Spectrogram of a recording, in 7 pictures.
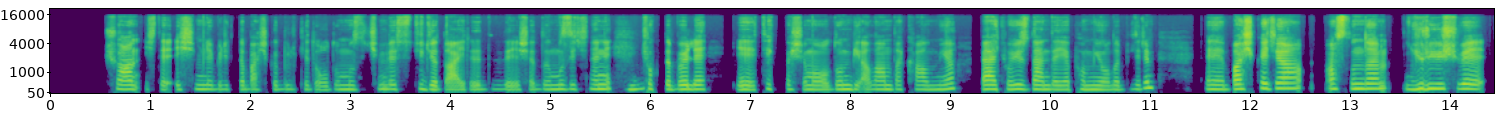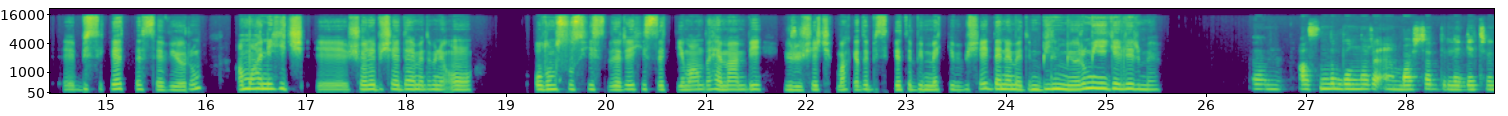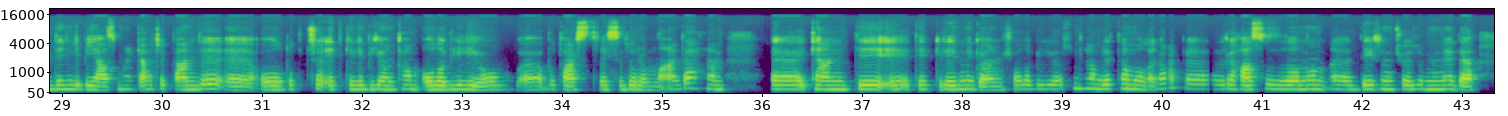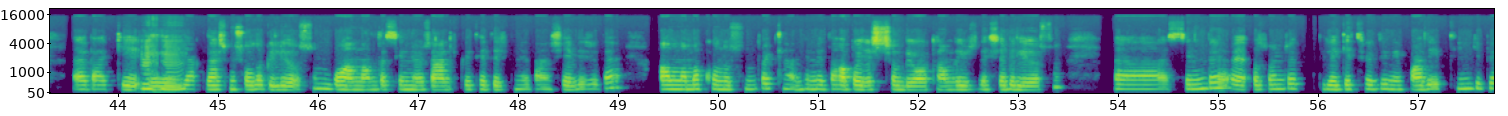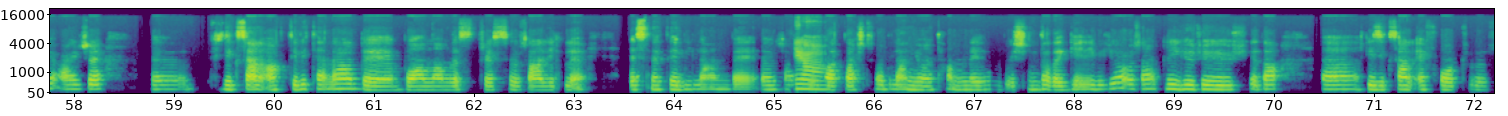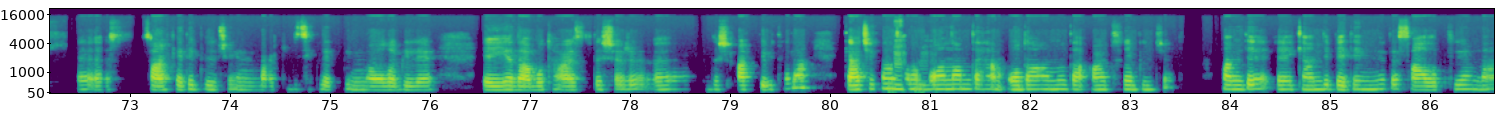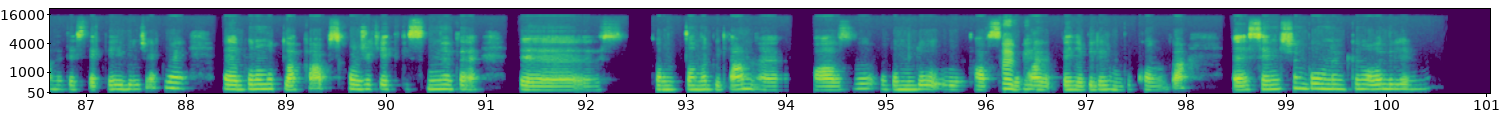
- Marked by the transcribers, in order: tapping; unintelligible speech
- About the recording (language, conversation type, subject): Turkish, advice, Stresliyken duygusal yeme davranışımı kontrol edemiyorum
